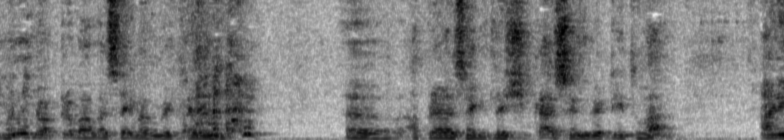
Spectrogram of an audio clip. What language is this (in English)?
Hindi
